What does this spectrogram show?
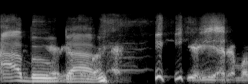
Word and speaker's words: Abu Dhabi: Hey man, you know, Coach Willie, we got to pronounce all the letters, okay? All of them. You don't let not one syllable go. Boy, it is Abu Dhabi and Troy Palu Malu.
